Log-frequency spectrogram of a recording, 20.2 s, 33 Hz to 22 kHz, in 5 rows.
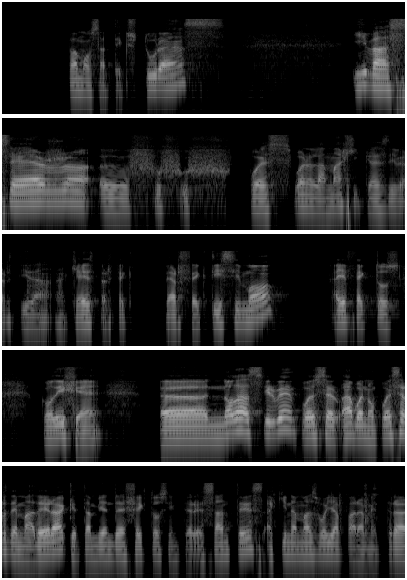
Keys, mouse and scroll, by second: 1.4-3.0 drag, 3.4-5.0 drag, 16.9-19.0 middle drag, 19.0-20.1 drag.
